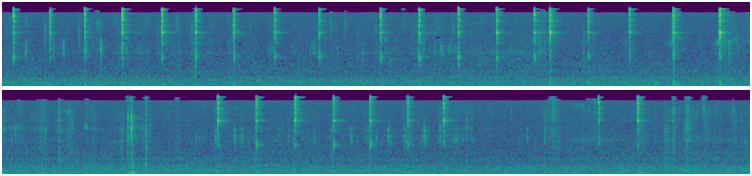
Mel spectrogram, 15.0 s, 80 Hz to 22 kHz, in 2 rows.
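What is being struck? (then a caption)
Small steel binder clip with wire handles. A small black steel binder clip, held in a gloved hand, has its wire handles flipped and tapped against its body. About 29 sharp, bright metallic clicks come at an irregular pace over a quiet background, each dying away almost instantly with no ring.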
